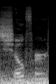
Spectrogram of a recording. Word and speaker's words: chauffeur: Did I say it right? Chauffeur? Chauffeur? No, chauffeur.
